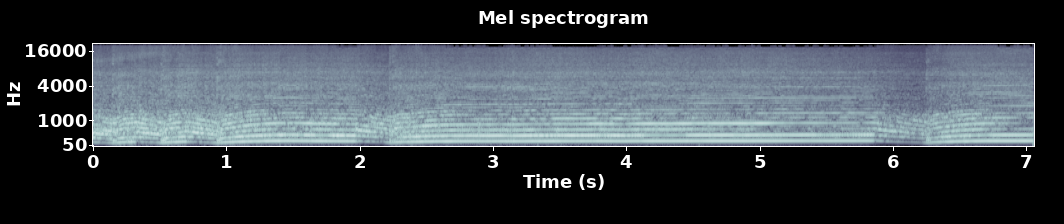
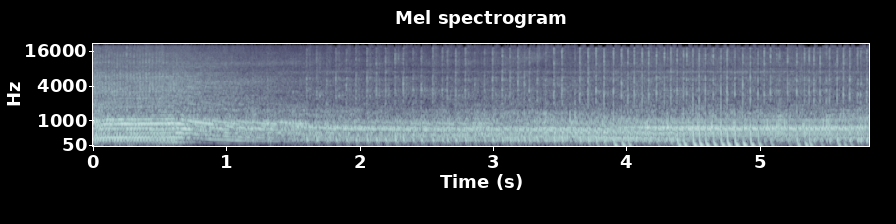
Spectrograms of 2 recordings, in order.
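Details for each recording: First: 2002 Husqvarna 136 chainsaw after new carburetor install and tune, sandblasted muffler with extra vents cut; clean steady high buzz dipping and picking up crisply with throttle blips, no hesitation or bogging; running healthy. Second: 2002 Husqvarna 136 chainsaw just fitted with a new aftermarket carburetor, air filter, fuel line and filter, high/low/idle screws not yet adjusted; after starting it buzzes fast and fluttery, idling well too high on the untuned carb.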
